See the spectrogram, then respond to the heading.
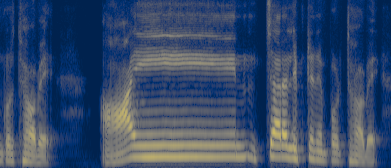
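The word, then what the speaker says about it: ع: এই গলার মাঝখান থেকে আপনার উচ্চারণ করতে হবে। আইন চার আলিফ টেনে পড়তে হবে।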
